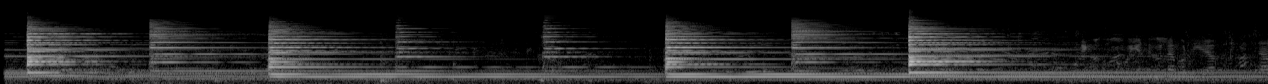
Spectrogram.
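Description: Church tower bells struck eight times at a slow, slightly uneven pace of about one stroke every second and a quarter, in at least two pitches with the louder strokes alternating with softer ones. Each stroke rings on and overlaps the next, and the ringing fades out after the last stroke about nine seconds in.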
